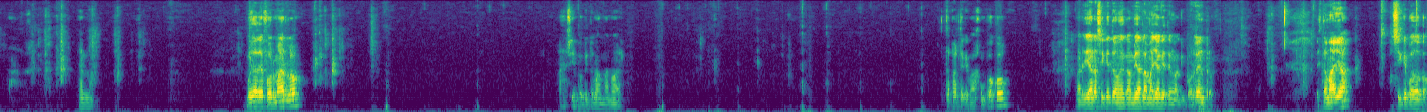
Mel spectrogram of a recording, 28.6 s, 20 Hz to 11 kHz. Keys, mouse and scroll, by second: 0.6 right click, 0.9 ctrl+z, 2.3 o, 3.5 right click, 4.2-5.6 middle drag, 4.8 Tab, 5.6-8.6 drag, 6.5 ctrl+z, 7.4 g, 8.6 middle click, 9.6 click, 10.1-11.6 middle drag, 11.6 click, 12.1-13.3 middle drag, 13.3 click, 13.8-14.8 middle drag, 14.8-16.1 drag, 15.7 f, 16.6-18.9 drag, 18.9-24.4 middle drag, 21.2 Tab, 24.0 Tab, 24.4 right click, 25.3 h, 25.7 right click, 25.9 Tab, 26.3-28.0 shift+middle drag, 27.9 2, 28.0 right click, 28.4-28.5 middle drag.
